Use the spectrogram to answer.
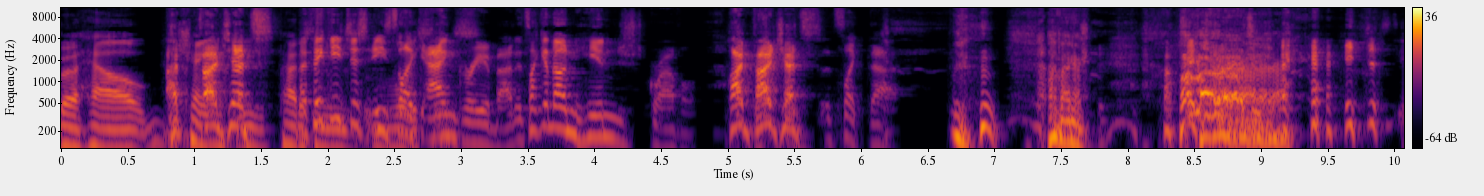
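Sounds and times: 
speech: 0:00.0 - 0:10.0
man laughing: 0:06.2 - 0:10.0
man imitating a dog barking and growling: 0:08.4 - 0:09.2.

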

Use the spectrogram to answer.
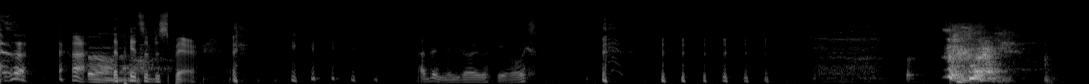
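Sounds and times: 
short harsh coughs: 0:00.0 - 0:00.4, 0:09.4 - 0:10.5
speech: 0:00.2 - 0:03.2, 0:04.2 - 0:07.4
raspy breath: 0:08.1 - 0:09.0.

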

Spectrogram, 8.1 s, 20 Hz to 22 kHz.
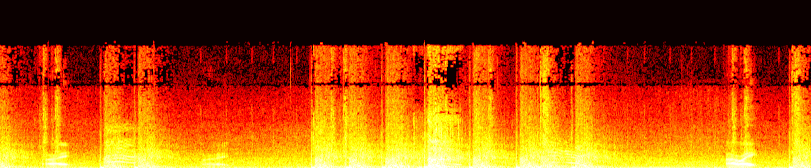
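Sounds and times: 
speech: 0:00.5 - 0:00.9, 0:02.2 - 0:02.5, 0:07.3 - 0:07.7
gunfire in a video game: 0:01.0 - 0:01.8, 0:03.1 - 0:06.2, 0:07.9 - 0:08.0.

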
